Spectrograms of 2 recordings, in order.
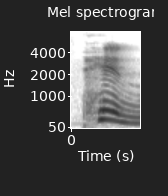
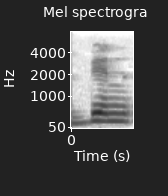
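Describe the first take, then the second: First: The P is followed by a puff of air. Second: The P has no puff of air after it. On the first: "do you hear that H right after the P" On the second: "that does not exist in um, post-colonial Englishes"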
